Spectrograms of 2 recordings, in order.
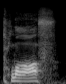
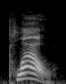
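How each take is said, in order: First: The word ends with an 'off' sound. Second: The word ends with an 'ow' sound. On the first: The speaker calls it wrong. "not ploff" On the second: The speaker calls it right. "but plow"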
